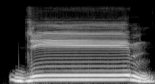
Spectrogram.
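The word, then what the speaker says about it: جيم: জিম, এই শব্দটির নাম জিম। উচ্চারণের সময় আমরা শক্ত করে আওয়াজ দিয়ে পড়ব, পড়ুন জিম।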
